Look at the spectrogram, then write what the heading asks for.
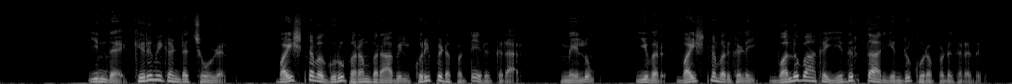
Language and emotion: Tamil, neutral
